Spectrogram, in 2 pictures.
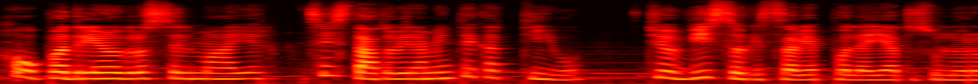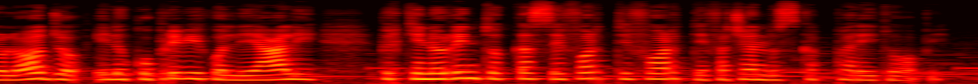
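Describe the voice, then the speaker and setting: A woman's voice: fairly high pitch, fairly even intonation, fairly quick, hardly any pauses, soft background music, lightly acted. A woman voicing a little girl, upset. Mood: reproachful.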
